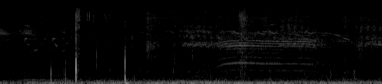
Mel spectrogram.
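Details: Sheep on a sheep farm giving a single wavering, harmonic bleat lasting about a second, preceded by a few sharp knocks, over a steady low rumble of background noise.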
